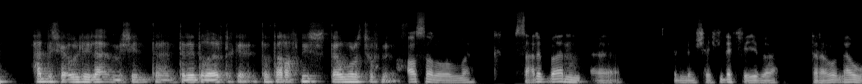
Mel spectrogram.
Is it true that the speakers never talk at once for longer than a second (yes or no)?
yes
